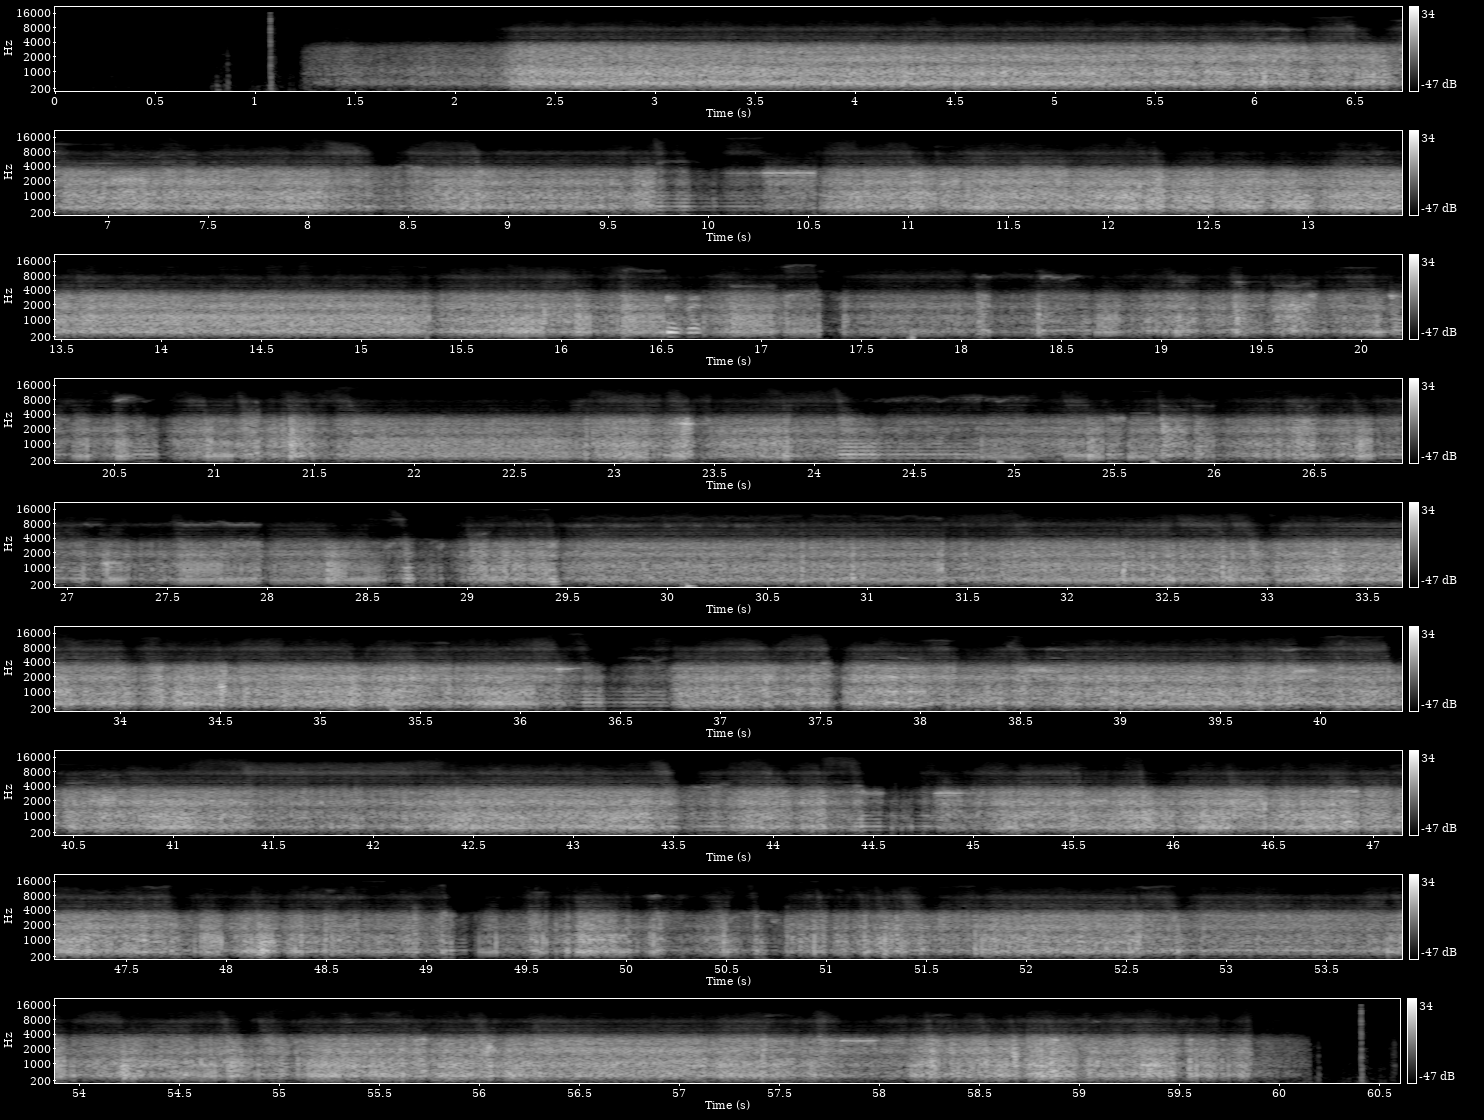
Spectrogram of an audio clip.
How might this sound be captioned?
Tuning AM on a cheap radio.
